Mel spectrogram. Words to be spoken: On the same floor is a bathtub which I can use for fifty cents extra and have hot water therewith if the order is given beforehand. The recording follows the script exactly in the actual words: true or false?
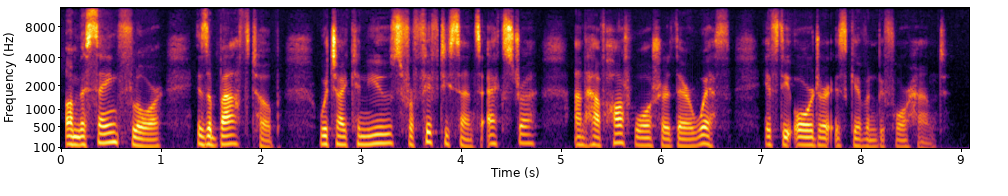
true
